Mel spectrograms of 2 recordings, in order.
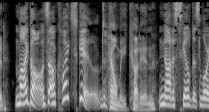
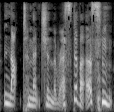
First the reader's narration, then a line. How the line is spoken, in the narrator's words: Marina chuckled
